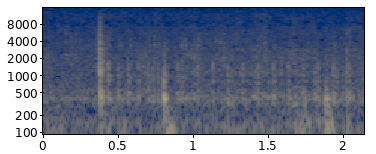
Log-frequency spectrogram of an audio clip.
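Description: A few faint, short clicks and taps, about four in two seconds, from handling around a plastic tub and feeding tongs.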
